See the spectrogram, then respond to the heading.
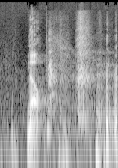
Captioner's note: giggles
